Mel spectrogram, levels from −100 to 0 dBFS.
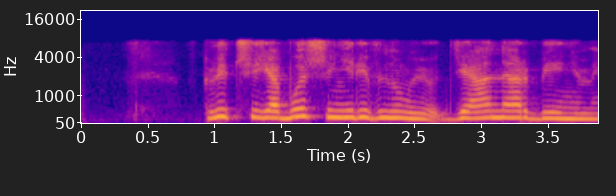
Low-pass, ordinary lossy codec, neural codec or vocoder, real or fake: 7.2 kHz; Opus, 16 kbps; codec, 24 kHz, 0.9 kbps, WavTokenizer, medium speech release version 2; fake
